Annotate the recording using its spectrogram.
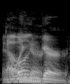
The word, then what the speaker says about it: Ehlinger: Pardon me, Sam Ehlinger with a hard G at this point, right?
